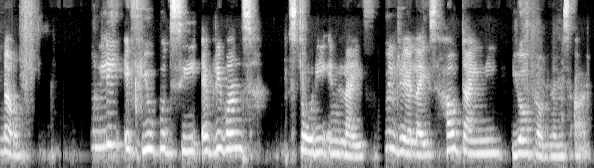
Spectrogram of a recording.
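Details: Adult woman; plain speech.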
